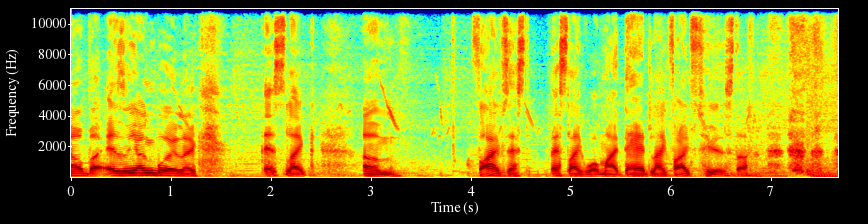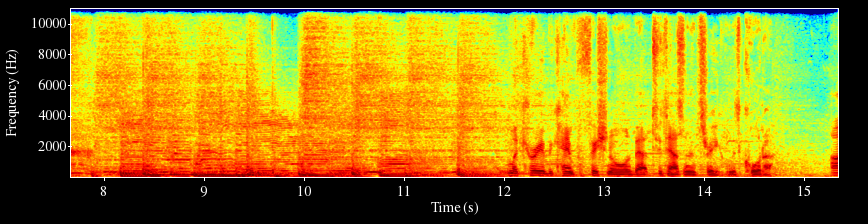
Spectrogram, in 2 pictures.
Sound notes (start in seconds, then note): 6.5 chuckles; 8.0 upbeat rock music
